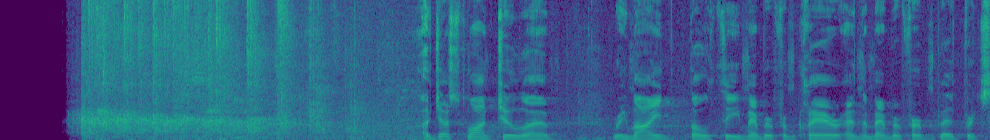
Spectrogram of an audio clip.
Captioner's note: applause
